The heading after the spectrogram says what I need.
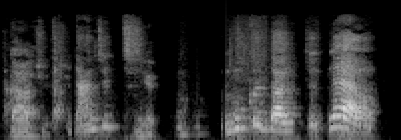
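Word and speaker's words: Dončić: How you pronounce Luka's last name? Doncic.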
